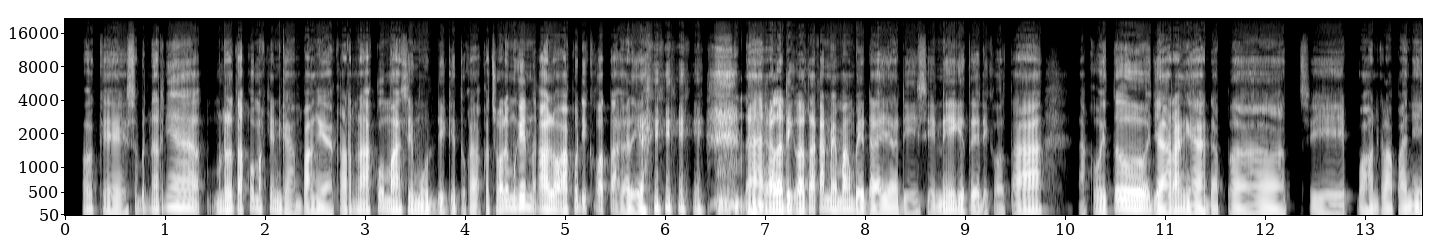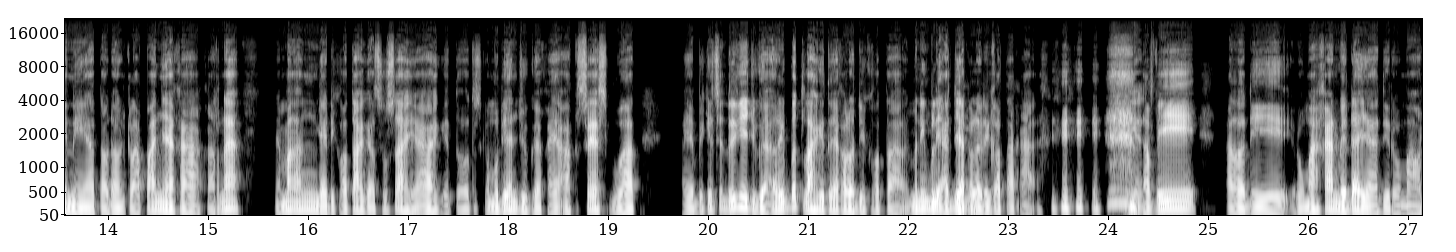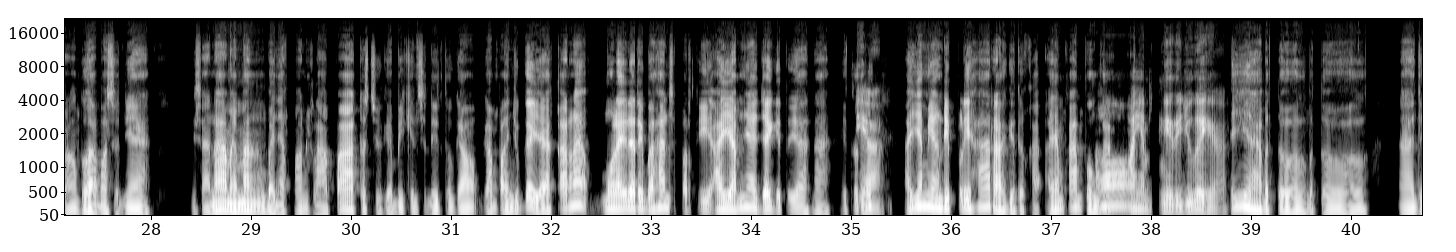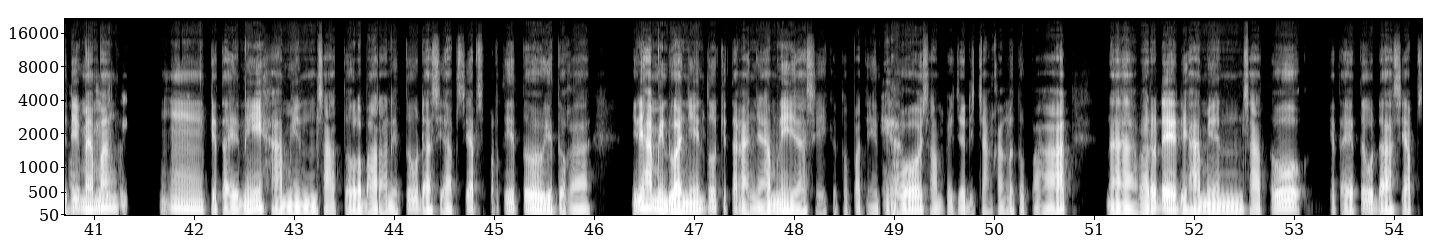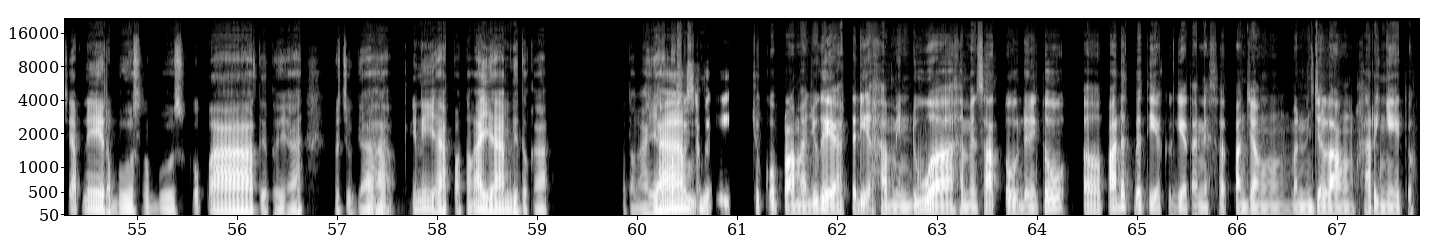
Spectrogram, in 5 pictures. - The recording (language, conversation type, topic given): Indonesian, podcast, Bagaimana tradisi makan keluarga Anda saat mudik atau pulang kampung?
- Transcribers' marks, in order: laugh; unintelligible speech; laugh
